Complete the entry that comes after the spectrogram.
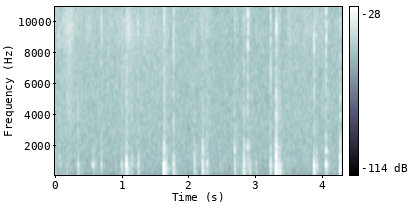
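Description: Fingertips tap the lid edge of a hollow, closed white cardboard box, then the box is tilted and the fingers tap and scratch along the lid seam. About eleven quiet, dry, hollow taps land at an irregular pace, each with a midrange knock that dies almost instantly. Faint brushing scratches fill some of the gaps.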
